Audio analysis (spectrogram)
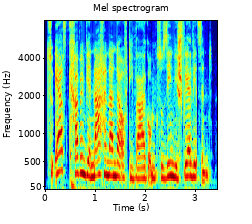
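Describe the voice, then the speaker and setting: A woman's voice: on the high side, brisk, no room sound, studio quality, lightly acted. A woman voicing a cheerful, curious little girl spider in a children's story, speaking eagerly. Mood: excited. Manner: eager, bright, excited.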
